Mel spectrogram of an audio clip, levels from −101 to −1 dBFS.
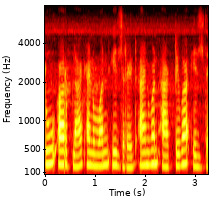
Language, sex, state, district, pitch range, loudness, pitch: English, female, Punjab, Pathankot, 195-235 Hz, -20 LUFS, 220 Hz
